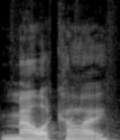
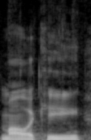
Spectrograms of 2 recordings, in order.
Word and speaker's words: Malaki: you can say it it looks like Malachi to me but it's actually pronounced Maly or variation thereof this line is a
